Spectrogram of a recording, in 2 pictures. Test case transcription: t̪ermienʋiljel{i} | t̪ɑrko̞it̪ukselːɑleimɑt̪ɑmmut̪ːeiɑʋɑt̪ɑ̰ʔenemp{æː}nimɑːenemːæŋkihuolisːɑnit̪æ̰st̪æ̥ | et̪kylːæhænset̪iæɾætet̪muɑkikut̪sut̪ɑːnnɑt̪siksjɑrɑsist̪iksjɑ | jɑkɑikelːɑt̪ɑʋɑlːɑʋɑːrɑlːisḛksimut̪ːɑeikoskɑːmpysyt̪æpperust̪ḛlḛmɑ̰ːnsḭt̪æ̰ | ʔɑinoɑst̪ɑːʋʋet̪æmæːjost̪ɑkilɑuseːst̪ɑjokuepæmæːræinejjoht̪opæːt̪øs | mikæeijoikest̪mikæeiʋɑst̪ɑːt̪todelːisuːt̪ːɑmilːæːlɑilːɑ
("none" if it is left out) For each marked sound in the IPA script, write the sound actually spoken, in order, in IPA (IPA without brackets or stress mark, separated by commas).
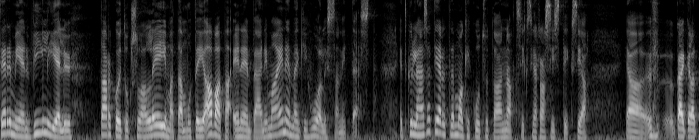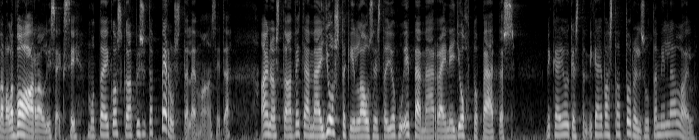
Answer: y, æː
